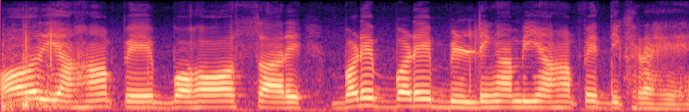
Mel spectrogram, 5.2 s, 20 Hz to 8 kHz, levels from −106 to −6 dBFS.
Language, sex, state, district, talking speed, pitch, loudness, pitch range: Hindi, male, Himachal Pradesh, Shimla, 175 wpm, 155 Hz, -15 LUFS, 150-165 Hz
